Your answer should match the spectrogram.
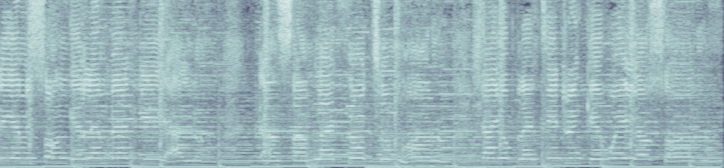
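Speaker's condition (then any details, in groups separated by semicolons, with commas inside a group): No condition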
